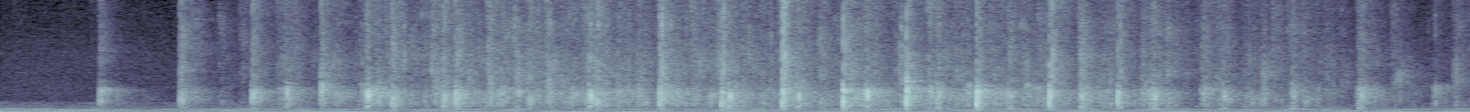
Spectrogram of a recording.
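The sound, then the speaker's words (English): An audience applauds, many hands clapping steadily for several seconds, sharp and fairly loud, with a low, constant hum underneath and no voices. “Let's give another round of applause, everybody.”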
